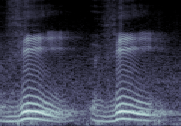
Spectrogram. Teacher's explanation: দাঁত আর ঠোঁট, ভি উপরের দাঁত নিচের ঠোঁট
